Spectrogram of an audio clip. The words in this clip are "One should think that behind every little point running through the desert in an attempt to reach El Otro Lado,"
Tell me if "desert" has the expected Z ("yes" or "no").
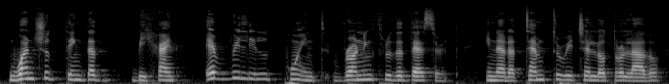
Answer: no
